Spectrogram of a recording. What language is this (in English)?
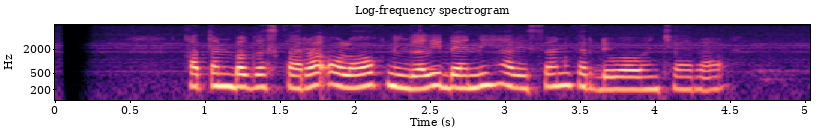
Sundanese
